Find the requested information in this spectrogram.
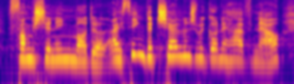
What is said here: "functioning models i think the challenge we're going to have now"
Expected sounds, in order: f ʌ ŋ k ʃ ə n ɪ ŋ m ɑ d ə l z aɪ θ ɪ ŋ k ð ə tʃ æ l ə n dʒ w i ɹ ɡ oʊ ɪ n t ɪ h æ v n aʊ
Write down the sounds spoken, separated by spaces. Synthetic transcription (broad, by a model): f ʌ ŋ k ʃ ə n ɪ ŋ m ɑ d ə l aɪ θ ɪ ŋ k ð ə tʃ æ l ə n dʒ w i ɹ ɡ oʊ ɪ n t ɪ h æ v n aʊ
